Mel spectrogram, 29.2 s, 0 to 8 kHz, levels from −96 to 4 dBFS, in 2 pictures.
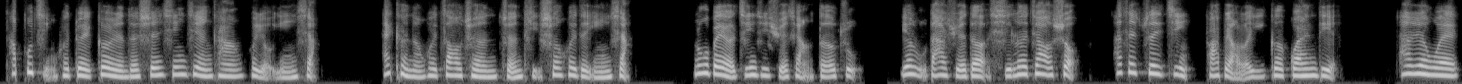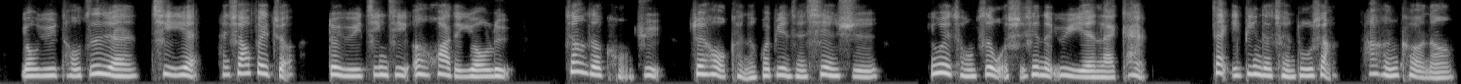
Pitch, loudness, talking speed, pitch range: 205 Hz, -24 LUFS, 240 characters per minute, 190-235 Hz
